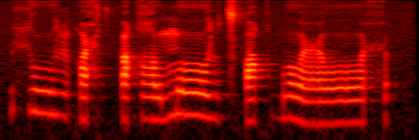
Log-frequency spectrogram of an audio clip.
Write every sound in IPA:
ç uː ʎ qʷ ɪ ħ t͡sʼ ʊ q ʁ u m oː ʎ t͡sʼ ɔ q b o ʕ oː ħ

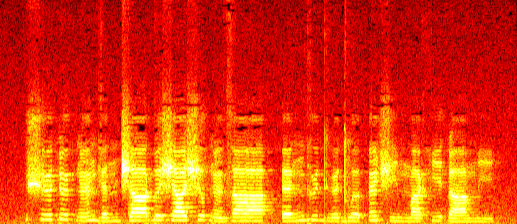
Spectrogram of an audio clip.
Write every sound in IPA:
ʃ ʏː˦ ɗ ʏː˦ ɠ ɛ̃˨˦ ɡ ɛ˨ n d͡ʒ aː˦ ɠ ə˦ ʃ aː˦ ʃ ɤ˦ ɠ ɛ̃˨ z aː˦ | ʔ ɛ˨ ŋ ɡ ʉ˦ dʱ ʏ˨ d w ə˨ ʔ ɛ̃˦ ʃ i˨ m a˨ x i˦ ɗ aː˨ m i˨

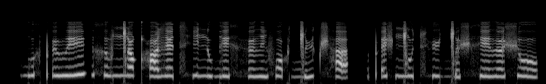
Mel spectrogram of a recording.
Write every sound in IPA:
ɡʷ ə x pʼ ø β e | x ə v ŋ͡ǀ ø qʰ œ z ɛ t͡sʰ i n u ɡ e x h ø ð i f ɔ x ɡ͡ǀ y t͡ʃʰ a | pʼ ɛ ʃ ŋ͡ǀ u t͡sʰ y ɡ͡ǀ ø ʃ x e ð œ ʃ o

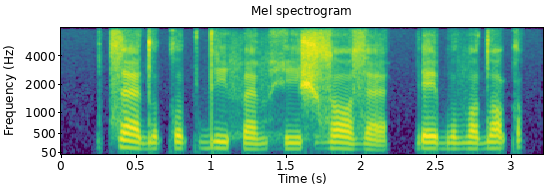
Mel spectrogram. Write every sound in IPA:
t͡s æ d̪ o k o k d̪ i f æ v h i ʃ z ɒ z æ | ɾ e b o v ɒ d̪ ɒ k

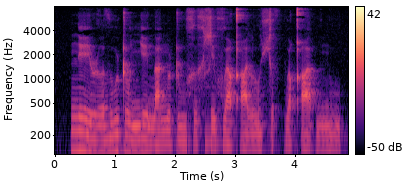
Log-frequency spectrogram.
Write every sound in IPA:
n e ɹ ɤ ð u ʈ o ɲ e n̪ a n o ʈ u x ɤ x ɮ e xʷ a qʼ a l o ç ɤ θ p u qʼ a p u n̪ u

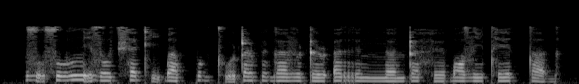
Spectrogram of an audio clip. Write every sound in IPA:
z ṵ s u lː ḭ z ʊ t͡ʃʰ ɛ kʰ ḭ ɓ ɐ pː ʊ ɡ tʰ ṵ ʈ ɐ ɭ p ʏ ɡ œ v ʏ ʈ ʏ ɭ ʔ œ r ʏ nː œ n ʈ œ h ʏ ɓ ɔ z i tʰ e tː ɐ ɡ

